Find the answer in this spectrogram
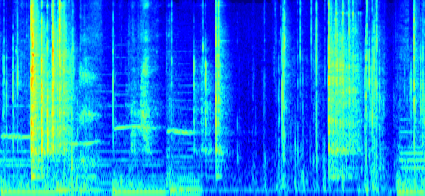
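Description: Foil polybag of Lego pieces crinkling as it is handled, twice, with small plastic bricks clattering out onto a table, over background music.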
